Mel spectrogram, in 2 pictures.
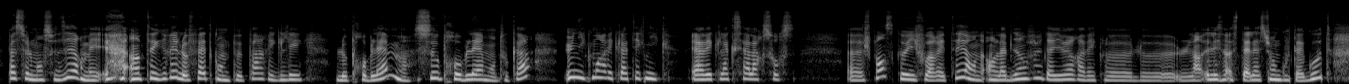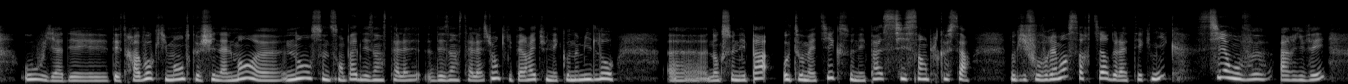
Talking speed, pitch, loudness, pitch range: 225 wpm, 230 Hz, -25 LUFS, 205-270 Hz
